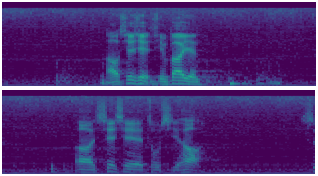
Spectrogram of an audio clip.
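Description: An older man speaks into a handheld microphone, heard through a loudspeaker.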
